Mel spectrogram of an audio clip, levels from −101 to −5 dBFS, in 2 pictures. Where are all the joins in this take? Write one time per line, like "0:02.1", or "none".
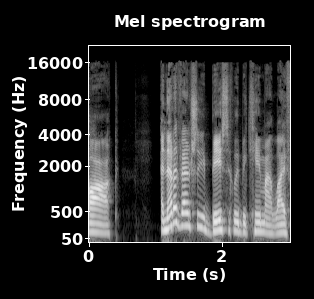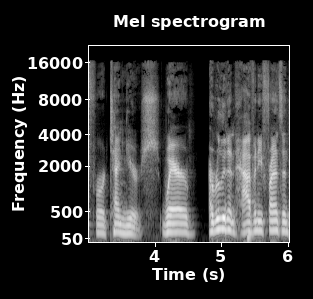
0:04.6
